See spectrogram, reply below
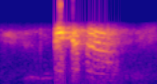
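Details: Pet male monk (Quaker) parakeet, one and a half years old, mimicking "peekaboo" in short, raspy, nasal bursts of speech-like syllables.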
